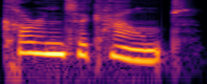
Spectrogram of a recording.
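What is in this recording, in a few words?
"current account", British English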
